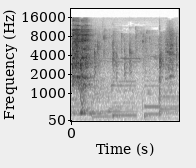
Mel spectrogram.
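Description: A pinch of turmeric hits hot oil in a pan while cooking kanda kodiguddu pulusu, giving a brief, close sizzle with light stirring clinks.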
